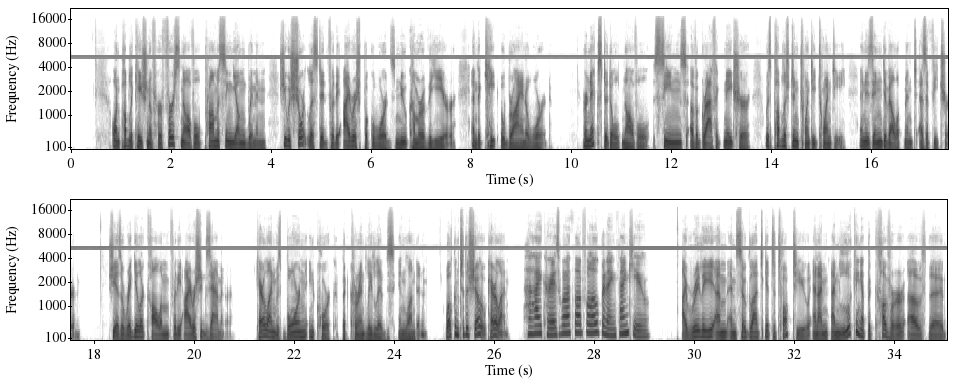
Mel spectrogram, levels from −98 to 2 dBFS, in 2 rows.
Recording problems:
high-pitched whine; noticeable; throughout; 5.5 kHz, 15 dB below the speech

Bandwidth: 17 kHz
